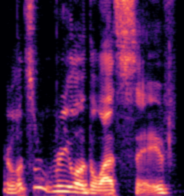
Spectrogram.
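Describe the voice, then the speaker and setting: A young man giving casual, excitable commentary over a strategy game, swearing and chatting with viewers. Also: fairly high pitch, measured pace. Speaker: gaming YouTuber.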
